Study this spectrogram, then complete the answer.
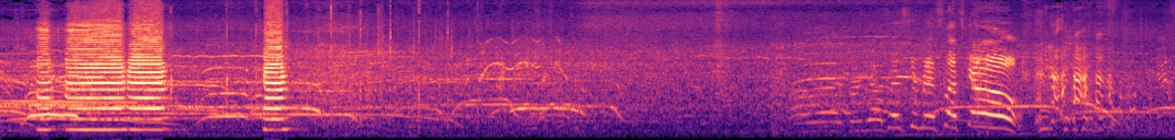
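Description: A box truck rolls past.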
